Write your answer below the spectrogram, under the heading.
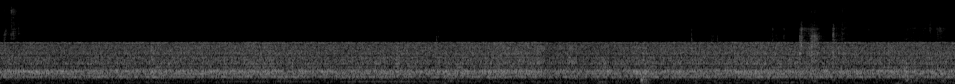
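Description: Icom HF ham transceiver's speaker giving a steady hiss of band noise on 3.900 MHz in the 75-metre band: an empty frequency with no station transmitting. The hiss sounds muffled, with no treble above about 3 kHz.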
